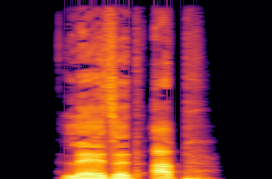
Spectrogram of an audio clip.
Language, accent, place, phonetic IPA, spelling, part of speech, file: German, Germany, Berlin, [ˌlɛːzət ˈap], läset ab, verb, De-läset ab.ogg
- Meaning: second-person plural subjunctive I of ablesen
